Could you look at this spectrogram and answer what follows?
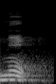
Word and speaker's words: knee: नी की स्पेलिंग में हमेशा जो के है वह साइलेंट रहता है, इसलिए इसे नी बोला जाता है।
